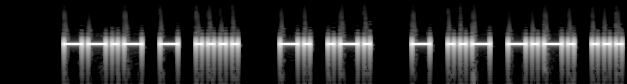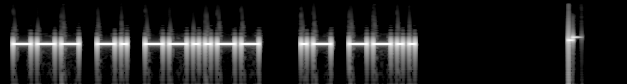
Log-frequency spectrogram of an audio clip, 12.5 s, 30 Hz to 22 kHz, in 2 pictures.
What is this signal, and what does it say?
Morse code, heard as a keyed tone, about 21 wpm, 700 Hz. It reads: QTH NR TUCSON, AZ
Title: K1USN SST QSO Practice 20wpm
